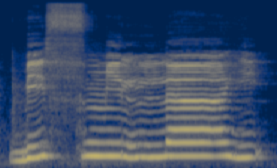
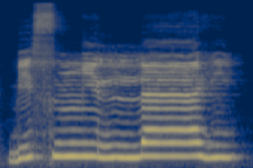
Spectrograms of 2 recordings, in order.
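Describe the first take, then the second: No difference in how they are said.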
